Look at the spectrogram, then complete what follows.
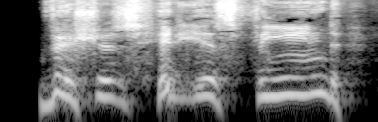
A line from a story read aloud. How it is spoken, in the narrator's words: cried Tally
